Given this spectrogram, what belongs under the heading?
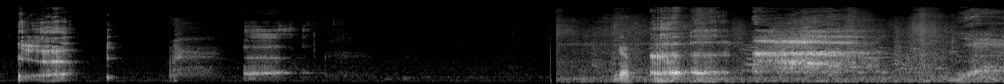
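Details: Vine compilation clip of burping: several loud, drawn-out burps in short bursts, then a long voiced belch with room noise.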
